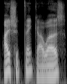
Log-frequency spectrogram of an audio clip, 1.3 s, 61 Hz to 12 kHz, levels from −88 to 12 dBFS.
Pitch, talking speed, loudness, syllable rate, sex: 115 Hz, 225 wpm, -19 LUFS, 4.1 syllables/s, male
